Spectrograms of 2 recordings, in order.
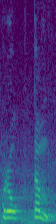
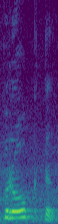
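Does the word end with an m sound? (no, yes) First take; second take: yes; no. First: The word ends with a final m sound. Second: The word ends without a final m sound. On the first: The speaker calls it right. "लेकिन वह word है प्रोक्तम" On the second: The speaker calls it wrong. "आपने word बोला था"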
